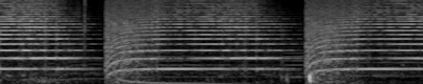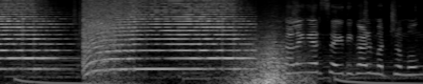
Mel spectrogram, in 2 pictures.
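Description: Contest time-up buzzer, an air-horn-like tone, sounding in long blasts of about two seconds each, back to back, each swooping up in pitch as it starts: the cooking time has run out. Voices take over near the end.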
